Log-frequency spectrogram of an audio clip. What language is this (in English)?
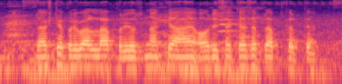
Hindi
